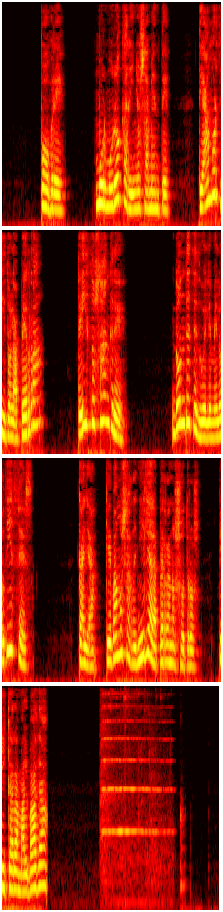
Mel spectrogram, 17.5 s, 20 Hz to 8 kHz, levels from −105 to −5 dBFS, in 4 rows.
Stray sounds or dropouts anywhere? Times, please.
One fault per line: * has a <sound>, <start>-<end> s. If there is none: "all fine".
* has a squeak, 15.1-16.6 s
